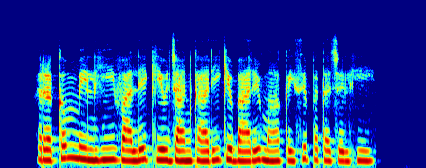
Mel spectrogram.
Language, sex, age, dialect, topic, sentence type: Chhattisgarhi, female, 25-30, Western/Budati/Khatahi, banking, question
